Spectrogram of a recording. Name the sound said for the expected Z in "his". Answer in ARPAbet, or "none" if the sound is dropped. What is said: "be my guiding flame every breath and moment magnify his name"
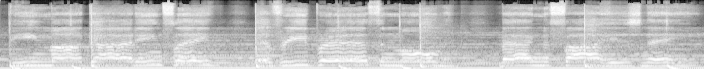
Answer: Z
